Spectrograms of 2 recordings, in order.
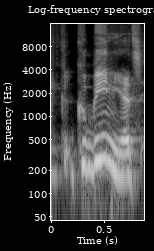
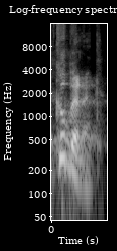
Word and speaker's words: Kubinek: Is it Kubiniak? In Poland, the Kubiniec. In here, it's Kubinek. Kubinek.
